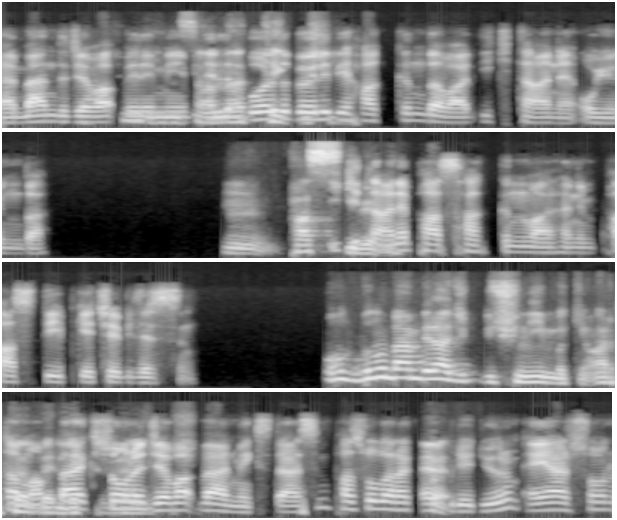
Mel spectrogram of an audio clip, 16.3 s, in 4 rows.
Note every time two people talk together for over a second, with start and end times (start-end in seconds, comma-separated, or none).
0.5-2.4, 12.3-13.7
